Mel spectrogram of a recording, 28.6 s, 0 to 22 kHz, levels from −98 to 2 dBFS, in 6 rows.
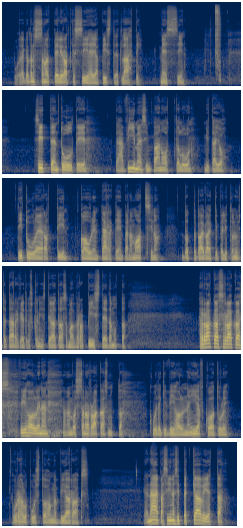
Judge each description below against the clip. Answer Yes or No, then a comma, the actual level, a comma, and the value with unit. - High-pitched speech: No, very low, 95 Hz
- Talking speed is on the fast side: No, average, 120 wpm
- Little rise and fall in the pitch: No, average, 3.5 semitones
